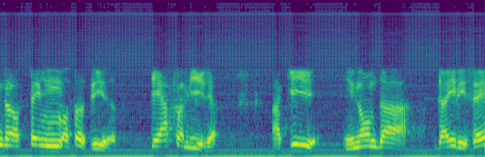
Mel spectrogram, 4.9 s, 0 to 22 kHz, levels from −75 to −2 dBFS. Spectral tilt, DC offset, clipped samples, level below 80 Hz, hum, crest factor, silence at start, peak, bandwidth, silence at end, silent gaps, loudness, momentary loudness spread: -4 dB/octave; 6%; under 0.1%; -38 dBFS; none; 12 dB; 0 s; 0 dBFS; over 20 kHz; 0 s; none; -11 LUFS; 9 LU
